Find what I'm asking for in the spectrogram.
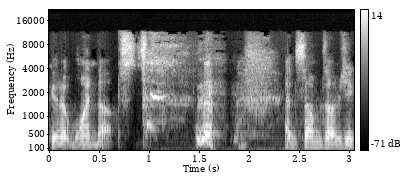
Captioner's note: laughing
